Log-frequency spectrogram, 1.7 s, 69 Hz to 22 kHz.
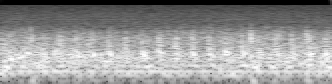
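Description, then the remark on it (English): Steady helicopter noise: a dense engine roar with a fast, regular thumping of rotor blades running throughout, with no voices. “Longwood Field, helicopter 38 Bravo. Come in, please.”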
